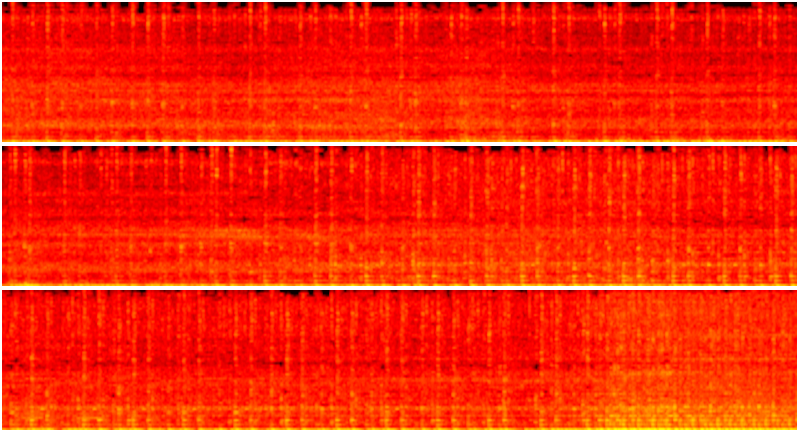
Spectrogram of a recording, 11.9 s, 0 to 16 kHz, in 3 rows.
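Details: Brand-new Saito FG-73 R5 five-cylinder radial, fully upgraded with Morris Mini Motors hardware and exhaust ring, 32:1 fuel mix, Biela 20x10 four-blade prop, 600–5500 rpm: smooth, even beat, picking up as throttle opens; starts easily, runs healthy.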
